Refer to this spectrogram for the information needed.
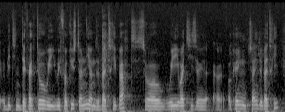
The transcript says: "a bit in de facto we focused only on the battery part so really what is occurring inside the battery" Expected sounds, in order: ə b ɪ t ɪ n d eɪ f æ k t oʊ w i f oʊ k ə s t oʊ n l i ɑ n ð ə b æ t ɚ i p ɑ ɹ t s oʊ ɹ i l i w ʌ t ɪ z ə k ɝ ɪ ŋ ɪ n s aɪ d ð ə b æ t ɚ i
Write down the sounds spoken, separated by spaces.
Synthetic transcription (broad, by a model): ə b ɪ t ɪ n d eɪ f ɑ k t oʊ w i f oʊ k ə s t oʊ n l i ɑ n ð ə b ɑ t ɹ i p ɑ ɹ t s oʊ ɹ i l i w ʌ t ɪ z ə k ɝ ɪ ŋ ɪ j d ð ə b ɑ t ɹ i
